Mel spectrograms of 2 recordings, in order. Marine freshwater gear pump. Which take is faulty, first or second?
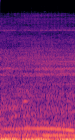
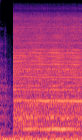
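second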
